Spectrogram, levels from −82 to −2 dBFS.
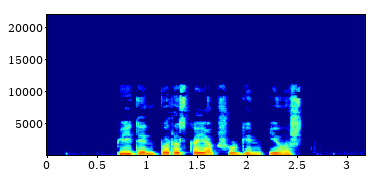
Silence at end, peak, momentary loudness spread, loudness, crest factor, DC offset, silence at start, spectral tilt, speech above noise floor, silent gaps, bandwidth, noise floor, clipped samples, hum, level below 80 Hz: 0.65 s; -8 dBFS; 6 LU; -23 LUFS; 16 dB; under 0.1%; 0.7 s; -5 dB/octave; 48 dB; none; 11.5 kHz; -70 dBFS; under 0.1%; none; -76 dBFS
